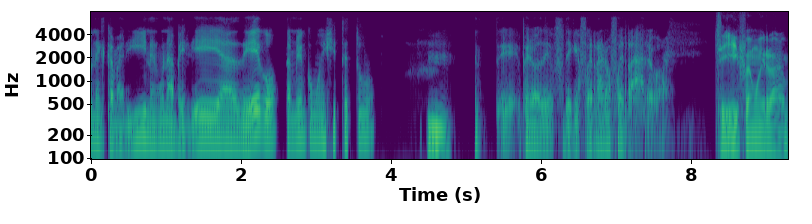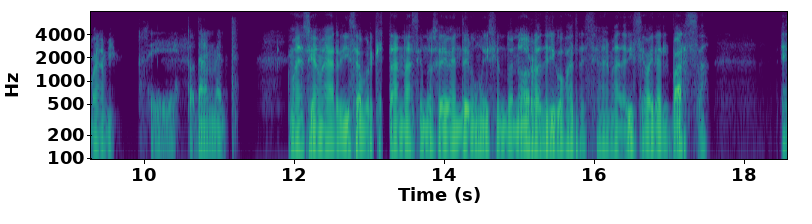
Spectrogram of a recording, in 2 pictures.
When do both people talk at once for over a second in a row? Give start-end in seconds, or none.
none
